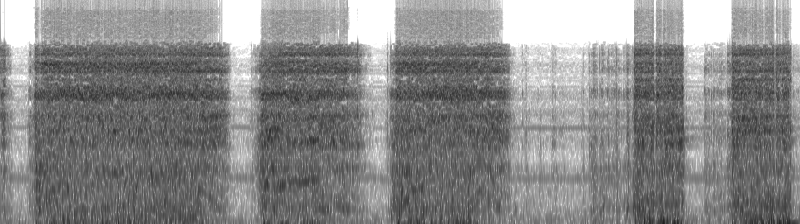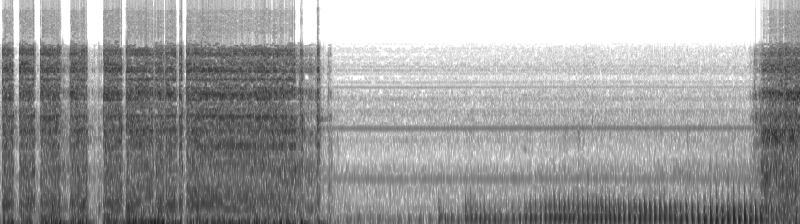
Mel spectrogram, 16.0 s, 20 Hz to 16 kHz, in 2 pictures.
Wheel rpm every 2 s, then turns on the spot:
130, 70, 70, 10, 20, 10, 0, 10.
6-12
